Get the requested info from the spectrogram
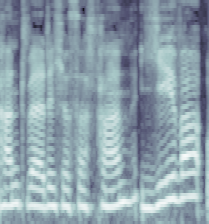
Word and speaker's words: Jever: Die Stadt Jever, so sagt es zumindest Wikipedia, wird ausgesprochen mit einem stimmlosen F wie Cuxhaven, Bremerhaven, obwohl mit V geschrieben. Und bei dem Bier, da wählt man eher das stimmhafte W.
